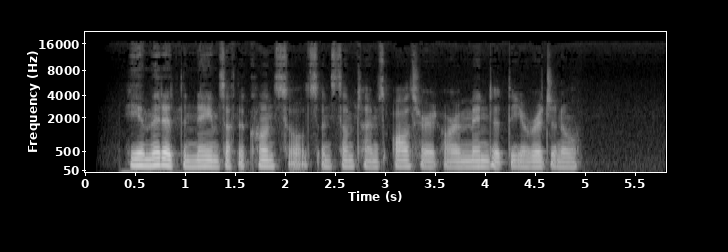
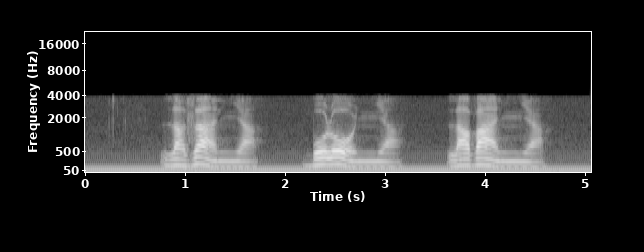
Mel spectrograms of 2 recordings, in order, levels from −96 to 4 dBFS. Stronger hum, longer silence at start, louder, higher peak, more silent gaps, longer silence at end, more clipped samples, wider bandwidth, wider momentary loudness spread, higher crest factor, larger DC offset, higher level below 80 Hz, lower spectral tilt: second, none vs 50 Hz at -30 dBFS; first, 0.4 s vs 0 s; second, -29 LUFS vs -16 LUFS; second, -10 dBFS vs 0 dBFS; neither; first, 0.85 s vs 0 s; neither; first, 16.5 kHz vs 4 kHz; second, 12 LU vs 21 LU; about the same, 20 dB vs 18 dB; second, under 0.1% vs 1%; second, -66 dBFS vs -30 dBFS; second, -7 dB/octave vs -10.5 dB/octave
